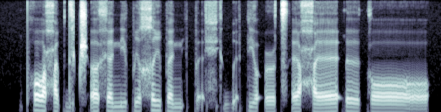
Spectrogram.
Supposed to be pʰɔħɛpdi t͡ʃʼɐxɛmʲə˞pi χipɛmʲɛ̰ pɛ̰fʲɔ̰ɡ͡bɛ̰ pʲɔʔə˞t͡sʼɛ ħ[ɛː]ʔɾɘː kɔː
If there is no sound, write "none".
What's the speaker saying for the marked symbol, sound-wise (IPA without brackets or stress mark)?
ɛː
